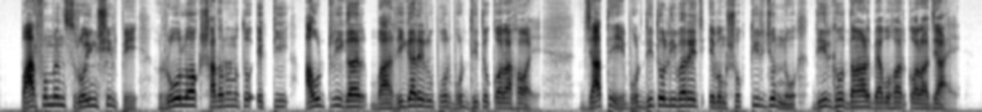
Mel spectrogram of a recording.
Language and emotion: Bengali, neutral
